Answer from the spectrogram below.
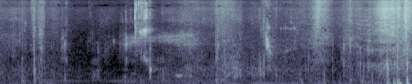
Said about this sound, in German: Und wir probieren erstmal das Ananas-Bonbon.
